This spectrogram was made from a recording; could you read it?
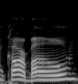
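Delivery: mimicked southern pronunciation. Repeating the other speaker's answer back: imitating a Southern-accented Carbone. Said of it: "I love how Southern you said Carbone".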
